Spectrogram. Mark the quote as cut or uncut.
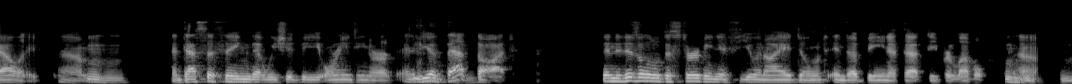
cut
